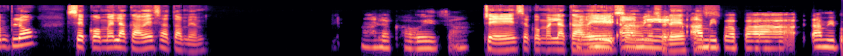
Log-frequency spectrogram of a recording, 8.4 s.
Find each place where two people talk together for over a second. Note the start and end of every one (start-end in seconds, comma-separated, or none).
5.8-7.2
